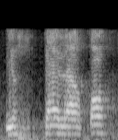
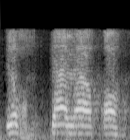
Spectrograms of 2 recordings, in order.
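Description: Both takes have the same delivery.

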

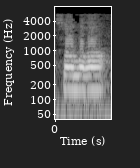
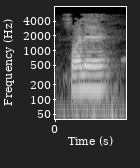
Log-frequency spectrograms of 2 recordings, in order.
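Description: First: The L sounds thick and heavy. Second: The L sounds thin and light. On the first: It follows one recitation tradition. "هذا اللام فخمة، صلا صلا على قراءة ورش" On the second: It follows the other recitation traditions. "المرققة صلا صلا على قراءة الباقي"

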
